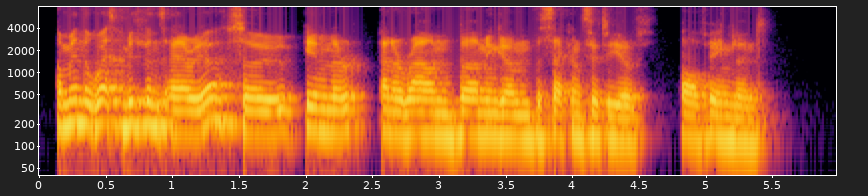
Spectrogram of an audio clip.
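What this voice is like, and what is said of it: A noticeable accent. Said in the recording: “Obsessed with your accent.”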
